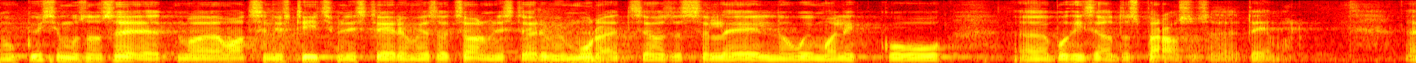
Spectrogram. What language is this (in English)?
Estonian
